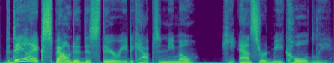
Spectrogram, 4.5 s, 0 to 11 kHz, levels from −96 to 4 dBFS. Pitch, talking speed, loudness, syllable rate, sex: 190 Hz, 175 wpm, -19 LUFS, 5.3 syllables/s, female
